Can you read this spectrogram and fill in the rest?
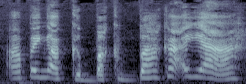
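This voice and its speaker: A woman's voice: high voice, lively intonation, normal speed, sharp tone. An actress with an Ilocano accent playing an inquisitive, playful village councilwoman in a comedy drama.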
